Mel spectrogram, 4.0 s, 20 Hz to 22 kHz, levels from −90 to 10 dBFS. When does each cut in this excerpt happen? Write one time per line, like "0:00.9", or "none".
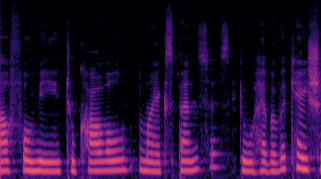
0:02.8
